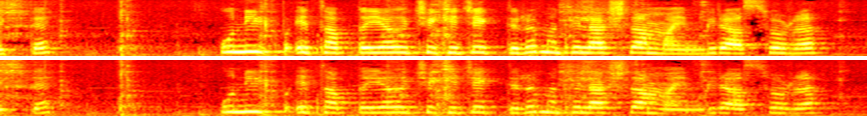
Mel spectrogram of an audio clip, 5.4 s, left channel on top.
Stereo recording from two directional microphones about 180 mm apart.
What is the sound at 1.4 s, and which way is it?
A woman's voice, 40° left (ahead or behind).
